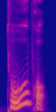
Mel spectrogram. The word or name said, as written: 突破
